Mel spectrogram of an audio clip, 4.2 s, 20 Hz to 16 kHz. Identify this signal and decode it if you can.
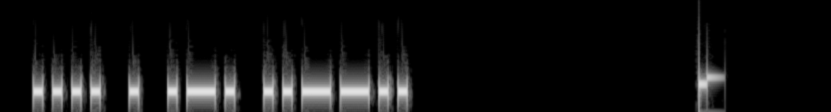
Morse code, heard as a keyed tone, about 25 wpm, 700 Hz. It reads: HER?
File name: practice / 25wpm / Sentences with 2-Word Phrases - 25wpm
